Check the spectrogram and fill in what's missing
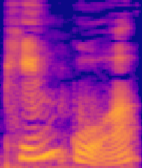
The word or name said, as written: ping2guo3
